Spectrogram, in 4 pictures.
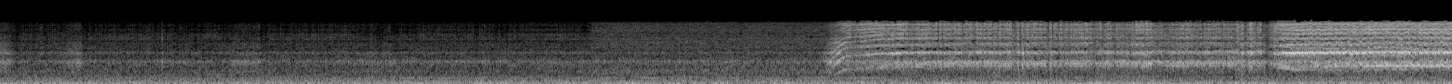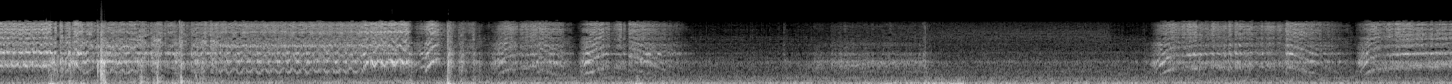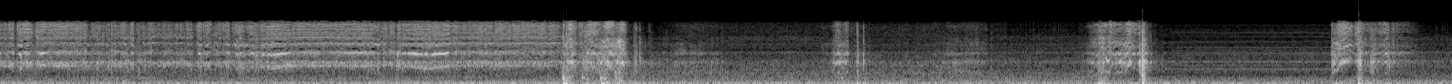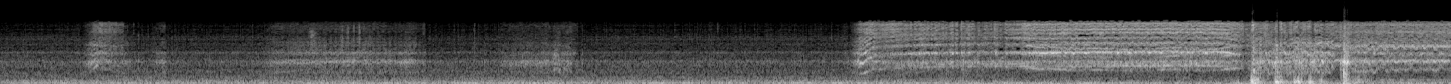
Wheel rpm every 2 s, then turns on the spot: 10, 10, 0, 0, 150, 230, 220, 200, 240, 170, 60, 20, 10, 150, 170, 230, 230, 160, 10, 10, 40, 40, 10, 30, 20, 0, 180, 210, 210.
0-4 22-24 38-40 44-50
